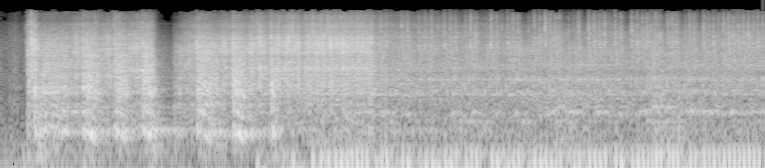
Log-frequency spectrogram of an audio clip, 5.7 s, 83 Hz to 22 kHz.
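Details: 1966/1967 VW Beetle, first start since 2014: a few uneven cranking bursts, then the engine catches and holds a steady, low, even idle; runs fine after long storage.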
